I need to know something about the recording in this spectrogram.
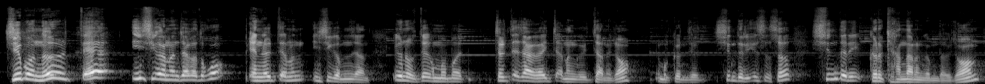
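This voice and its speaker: A middle-aged male monk with a Gyeongsang accent teaches scripture in a voice that climbs and drops with great animation. He sits a little above the usual male pitch. He peppers his talk with rhetorical questions and sudden, punchy exclamations. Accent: Gyeongsang Korean. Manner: lively, keeps asking rhetorical questions. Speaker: Buddhist monk lecturer. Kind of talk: sutra lecture.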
